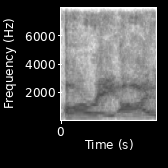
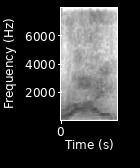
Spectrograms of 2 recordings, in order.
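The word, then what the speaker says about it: Rai: Aaron Rybread, but it's spelled R-A-I like Ray. Watch out for him. He plays on both tours. Aaron Rye, 70-1.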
